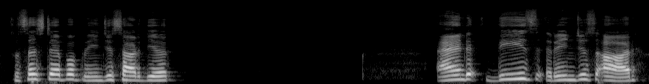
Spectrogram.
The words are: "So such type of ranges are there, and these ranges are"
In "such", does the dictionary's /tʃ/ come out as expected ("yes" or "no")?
no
